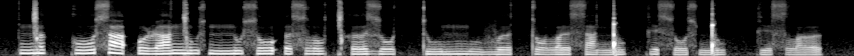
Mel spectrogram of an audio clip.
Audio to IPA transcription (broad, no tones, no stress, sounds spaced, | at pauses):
ŋ͡ǀ ə kː o s a ʔ o ɭ a ŋ͡ǀ u s nː u s o ʔ ə s lˠ u ǀʰ ə z o tː u mː u v ə tː o lˠ ɪ s a ŋ͡ǃ u kː ɪ s o s ŋ͡ǃ u kː ɪ s lˠ ə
